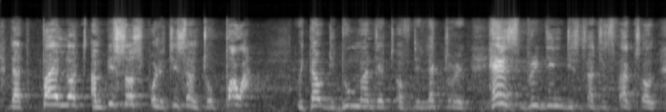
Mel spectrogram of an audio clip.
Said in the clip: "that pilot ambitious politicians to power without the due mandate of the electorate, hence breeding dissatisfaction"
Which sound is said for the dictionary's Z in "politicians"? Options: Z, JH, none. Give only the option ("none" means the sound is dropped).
none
